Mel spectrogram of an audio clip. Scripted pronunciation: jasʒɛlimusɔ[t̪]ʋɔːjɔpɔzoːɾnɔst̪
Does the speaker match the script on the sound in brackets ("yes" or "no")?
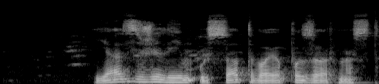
yes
